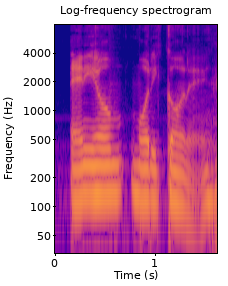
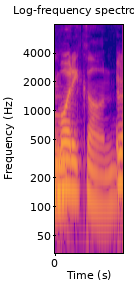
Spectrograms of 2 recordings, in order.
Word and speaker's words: Morricone: Ennio Morricone. – Right. – And back in, or Morricone.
